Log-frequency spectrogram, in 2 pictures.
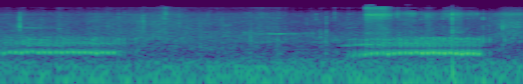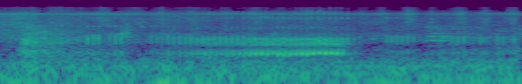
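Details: Orange cat enjoying a massage, giving three drawn-out, steady tonal meows about two seconds apart, each under a second long, over a low background rumble.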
